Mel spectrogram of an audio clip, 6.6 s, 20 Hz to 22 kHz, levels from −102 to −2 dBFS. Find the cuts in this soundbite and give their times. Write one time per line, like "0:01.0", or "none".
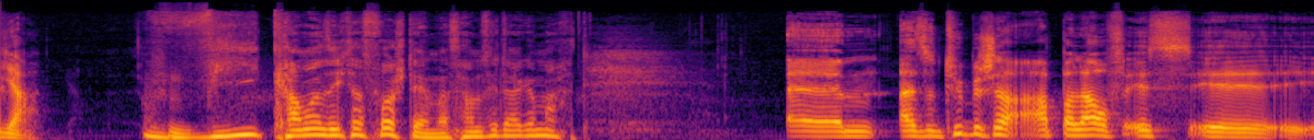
none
